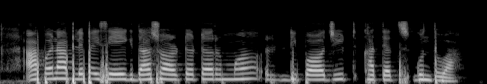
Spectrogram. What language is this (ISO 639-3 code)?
mar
